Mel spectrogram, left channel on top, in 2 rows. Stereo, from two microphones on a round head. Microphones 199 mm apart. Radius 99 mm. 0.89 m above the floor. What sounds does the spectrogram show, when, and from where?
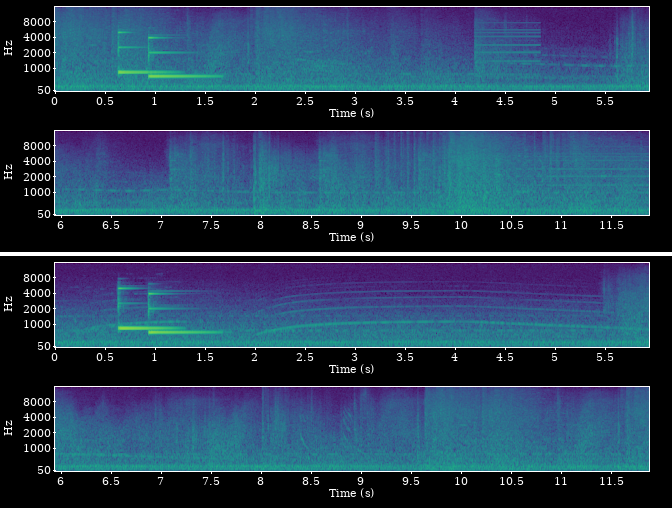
0.6 s a doorbell: 5° left (ahead or behind), 0.9 m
